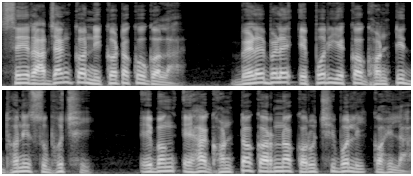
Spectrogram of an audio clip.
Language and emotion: Odia, neutral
